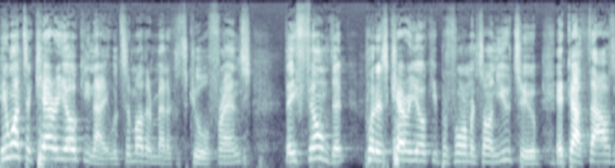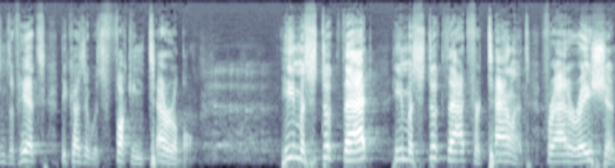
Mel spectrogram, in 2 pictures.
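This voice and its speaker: Moving at a fairly quick pace, a man speaks in a high pitch with very wide pitch swings and big swings in loudness. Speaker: comedian. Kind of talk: comedic stage debate. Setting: stage with audience in a pub.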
